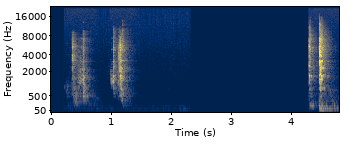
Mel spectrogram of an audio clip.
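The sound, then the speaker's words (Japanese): A hidden door panel in what looks like an ordinary wall slides sideways with two quick scraping rushes over a low rumble, then goes quiet before a louder bang-like slide near the end. No voices. “でも、こうやって横にスライドさせると、隠し扉が出てまいります。”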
